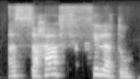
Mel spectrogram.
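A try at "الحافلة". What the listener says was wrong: Al-hafilatu. Al-hafilatu. No, it's a lam. Al-hafilatu.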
